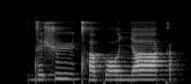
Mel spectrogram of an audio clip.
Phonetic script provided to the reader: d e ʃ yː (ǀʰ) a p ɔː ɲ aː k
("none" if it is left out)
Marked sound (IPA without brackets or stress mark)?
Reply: tʰ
